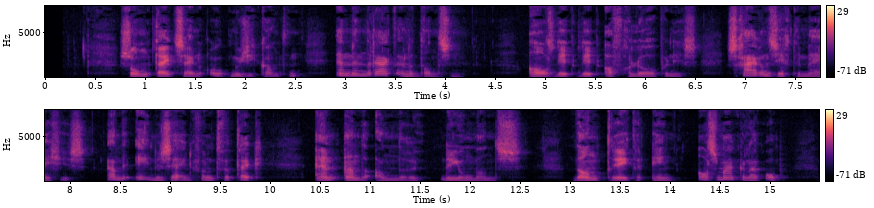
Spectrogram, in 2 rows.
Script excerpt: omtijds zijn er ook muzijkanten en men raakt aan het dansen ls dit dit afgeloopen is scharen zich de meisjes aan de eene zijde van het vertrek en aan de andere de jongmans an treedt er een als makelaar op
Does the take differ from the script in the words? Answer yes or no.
no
